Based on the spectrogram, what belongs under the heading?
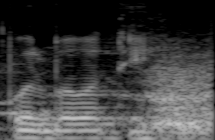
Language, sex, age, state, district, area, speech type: Odia, male, 18-30, Odisha, Puri, urban, read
